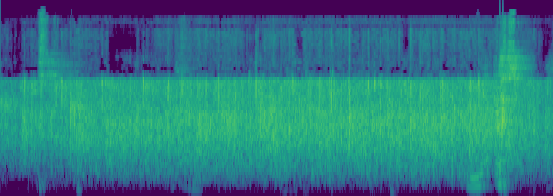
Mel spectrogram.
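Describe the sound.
Loud, continuous applause from a crowd fills the whole stretch, a dense steady patter of clapping with a few faint voices mixed in underneath.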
